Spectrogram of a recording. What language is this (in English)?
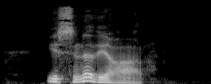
Kabyle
